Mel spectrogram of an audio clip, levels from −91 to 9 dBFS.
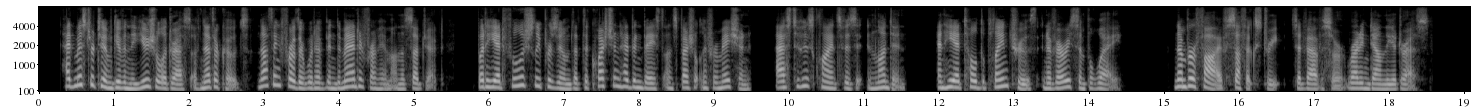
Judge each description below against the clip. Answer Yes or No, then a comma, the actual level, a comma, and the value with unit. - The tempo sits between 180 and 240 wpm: Yes, average, 200 wpm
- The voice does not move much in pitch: No, average, 4.7 semitones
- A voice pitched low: No, high, 200 Hz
